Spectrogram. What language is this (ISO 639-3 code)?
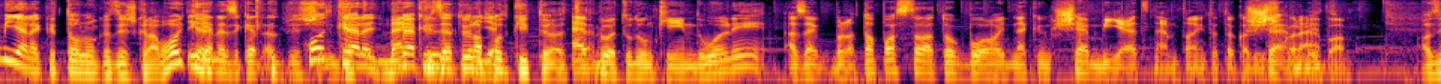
hun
